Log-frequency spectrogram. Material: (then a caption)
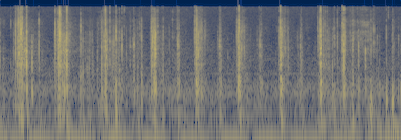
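Cardboard. A long, narrow, hollow printed cardboard product box is held and tapped and scratched with the fingers and nails. Quick, dry, papery taps land at an uneven pace over a continuous scratchy, crinkling rustle with bright edges. Each tap stops almost at once, with no ring.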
